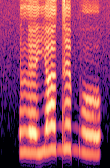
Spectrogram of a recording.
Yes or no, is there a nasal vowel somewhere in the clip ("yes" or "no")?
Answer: no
